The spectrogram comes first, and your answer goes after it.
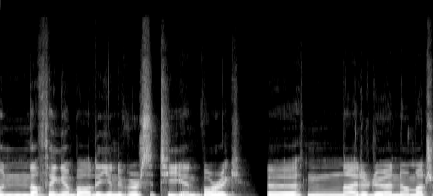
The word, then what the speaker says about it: Warwick: Oh no, it's pronounced Warwick.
